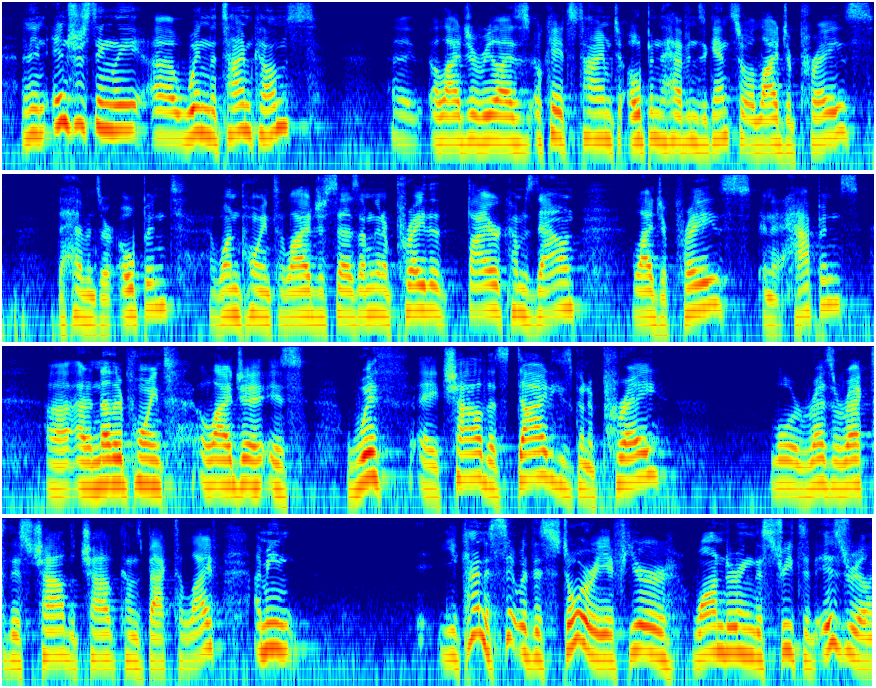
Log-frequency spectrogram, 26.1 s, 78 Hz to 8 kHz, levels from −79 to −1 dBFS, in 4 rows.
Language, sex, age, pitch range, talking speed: English, male, 20-39, 165-220 Hz, 195 wpm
